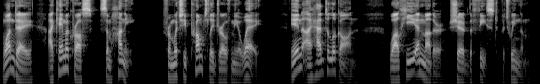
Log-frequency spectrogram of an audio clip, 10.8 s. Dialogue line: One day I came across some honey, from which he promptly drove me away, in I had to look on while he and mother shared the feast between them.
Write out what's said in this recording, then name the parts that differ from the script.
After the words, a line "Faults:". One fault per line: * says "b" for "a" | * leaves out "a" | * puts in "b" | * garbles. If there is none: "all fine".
One day I came across some honey, from which he promptly drove me away, in I had to look on while he and mother shared the feast between them.
Faults:
all fine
